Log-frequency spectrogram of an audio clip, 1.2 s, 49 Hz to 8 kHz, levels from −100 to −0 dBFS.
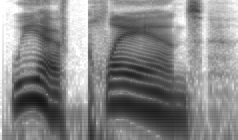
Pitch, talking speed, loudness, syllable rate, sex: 160 Hz, 150 wpm, -17 LUFS, 3.1 syllables/s, male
